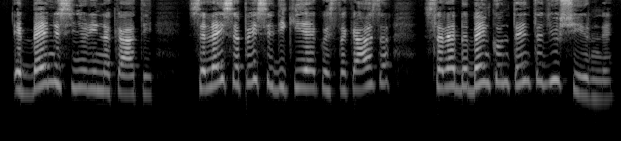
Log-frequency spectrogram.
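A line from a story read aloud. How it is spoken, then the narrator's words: Exasperated shout. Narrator (Italian): al colmo della sopportazione, gridai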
